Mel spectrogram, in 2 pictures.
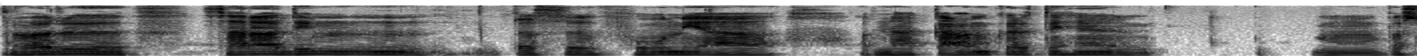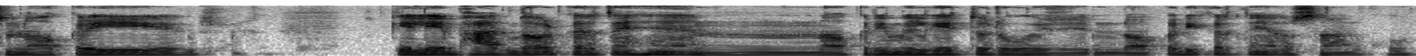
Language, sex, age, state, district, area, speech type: Hindi, male, 18-30, Uttar Pradesh, Chandauli, urban, spontaneous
